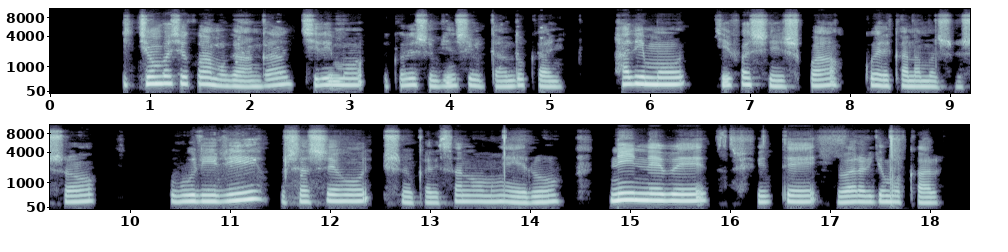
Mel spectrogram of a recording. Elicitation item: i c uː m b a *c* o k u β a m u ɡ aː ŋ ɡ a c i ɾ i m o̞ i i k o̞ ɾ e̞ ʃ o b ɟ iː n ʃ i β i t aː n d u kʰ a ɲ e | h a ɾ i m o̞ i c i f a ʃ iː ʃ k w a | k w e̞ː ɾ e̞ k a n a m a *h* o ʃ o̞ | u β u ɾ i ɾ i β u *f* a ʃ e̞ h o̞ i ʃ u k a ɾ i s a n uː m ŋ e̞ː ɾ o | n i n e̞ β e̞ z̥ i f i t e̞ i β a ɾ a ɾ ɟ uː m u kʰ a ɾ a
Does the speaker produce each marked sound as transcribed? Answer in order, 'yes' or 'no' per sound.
yes, no, no

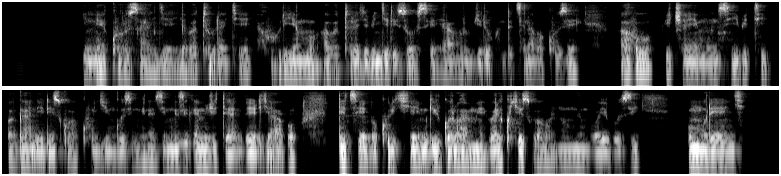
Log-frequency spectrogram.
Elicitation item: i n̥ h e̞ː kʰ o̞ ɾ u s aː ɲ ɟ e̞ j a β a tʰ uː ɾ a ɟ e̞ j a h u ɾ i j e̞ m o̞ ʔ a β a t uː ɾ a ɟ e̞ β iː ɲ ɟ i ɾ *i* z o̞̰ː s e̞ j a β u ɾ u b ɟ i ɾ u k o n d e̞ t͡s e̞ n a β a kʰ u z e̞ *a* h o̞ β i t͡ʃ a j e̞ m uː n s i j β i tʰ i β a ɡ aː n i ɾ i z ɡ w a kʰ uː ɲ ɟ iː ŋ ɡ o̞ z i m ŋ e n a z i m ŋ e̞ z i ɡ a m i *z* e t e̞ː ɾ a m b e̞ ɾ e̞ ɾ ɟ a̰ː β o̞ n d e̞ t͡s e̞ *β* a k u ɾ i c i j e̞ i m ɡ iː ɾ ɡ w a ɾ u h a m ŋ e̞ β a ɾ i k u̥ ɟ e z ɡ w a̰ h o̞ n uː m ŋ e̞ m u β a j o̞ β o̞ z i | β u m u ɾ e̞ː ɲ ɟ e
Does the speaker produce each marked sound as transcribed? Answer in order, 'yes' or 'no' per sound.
yes, yes, no, yes

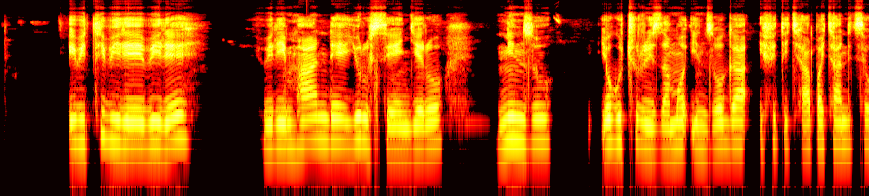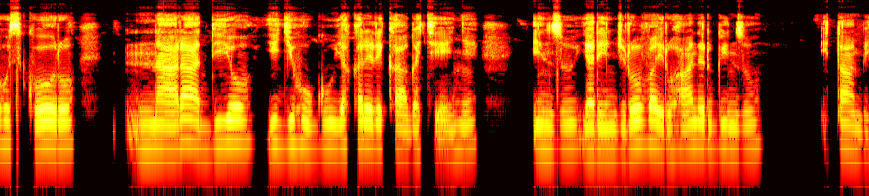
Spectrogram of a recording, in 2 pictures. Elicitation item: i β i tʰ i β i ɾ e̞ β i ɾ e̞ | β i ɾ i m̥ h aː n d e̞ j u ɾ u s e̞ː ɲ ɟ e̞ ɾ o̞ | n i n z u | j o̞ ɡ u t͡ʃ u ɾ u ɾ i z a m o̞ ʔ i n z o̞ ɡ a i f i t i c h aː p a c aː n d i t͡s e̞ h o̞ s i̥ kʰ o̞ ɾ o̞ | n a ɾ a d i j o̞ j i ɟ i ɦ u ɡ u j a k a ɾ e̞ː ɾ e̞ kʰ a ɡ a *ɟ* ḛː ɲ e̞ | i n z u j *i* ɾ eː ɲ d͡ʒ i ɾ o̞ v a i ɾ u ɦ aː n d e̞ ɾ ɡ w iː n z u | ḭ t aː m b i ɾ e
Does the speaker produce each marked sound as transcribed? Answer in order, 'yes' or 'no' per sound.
no, no

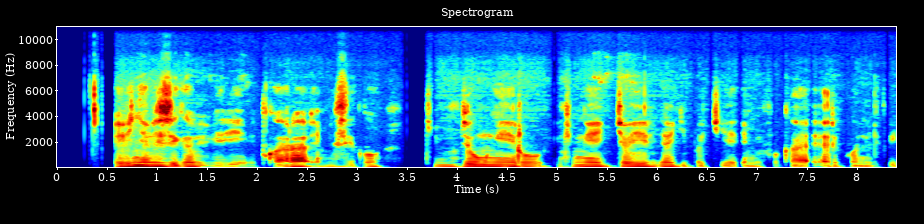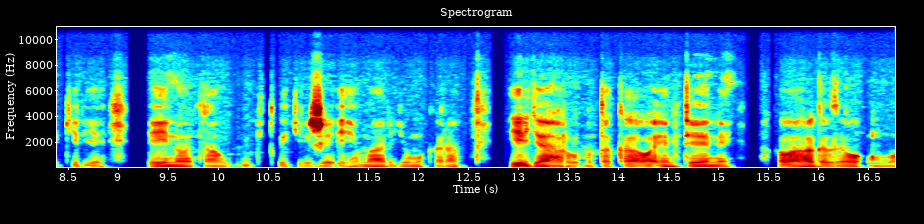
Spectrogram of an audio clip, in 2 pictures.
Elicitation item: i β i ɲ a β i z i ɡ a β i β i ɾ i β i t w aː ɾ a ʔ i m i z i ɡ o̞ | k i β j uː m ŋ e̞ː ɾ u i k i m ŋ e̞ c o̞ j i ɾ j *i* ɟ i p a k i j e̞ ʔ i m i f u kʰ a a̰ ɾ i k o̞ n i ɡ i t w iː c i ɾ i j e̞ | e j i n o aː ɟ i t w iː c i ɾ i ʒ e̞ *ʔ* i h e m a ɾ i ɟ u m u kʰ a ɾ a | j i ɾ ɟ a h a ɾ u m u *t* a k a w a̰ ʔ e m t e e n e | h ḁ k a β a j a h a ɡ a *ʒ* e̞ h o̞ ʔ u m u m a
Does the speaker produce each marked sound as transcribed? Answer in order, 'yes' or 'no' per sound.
no, yes, yes, no

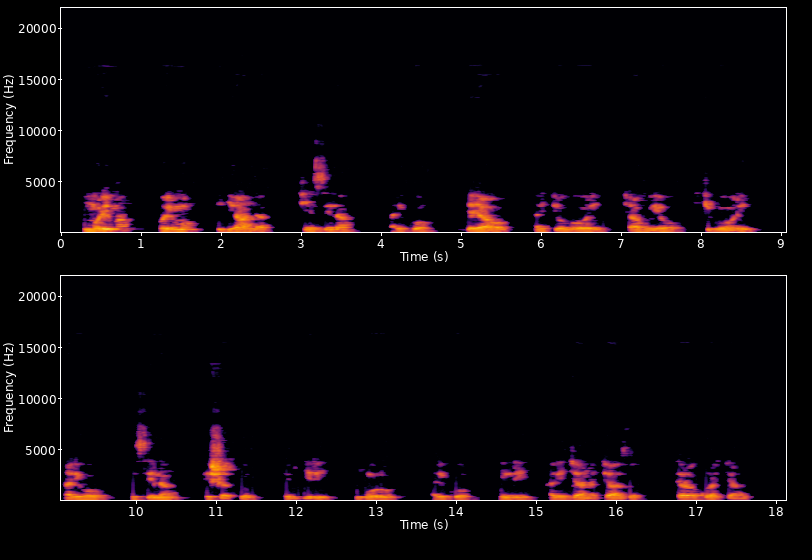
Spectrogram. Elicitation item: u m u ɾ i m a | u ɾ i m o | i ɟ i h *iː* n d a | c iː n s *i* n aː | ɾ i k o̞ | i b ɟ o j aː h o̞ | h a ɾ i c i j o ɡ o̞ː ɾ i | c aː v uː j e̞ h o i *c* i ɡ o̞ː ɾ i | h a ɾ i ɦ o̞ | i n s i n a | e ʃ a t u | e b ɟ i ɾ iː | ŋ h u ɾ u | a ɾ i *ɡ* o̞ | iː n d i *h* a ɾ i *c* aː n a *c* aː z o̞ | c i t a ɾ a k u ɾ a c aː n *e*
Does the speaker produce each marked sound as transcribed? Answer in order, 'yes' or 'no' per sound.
no, yes, yes, no, yes, yes, yes, yes

